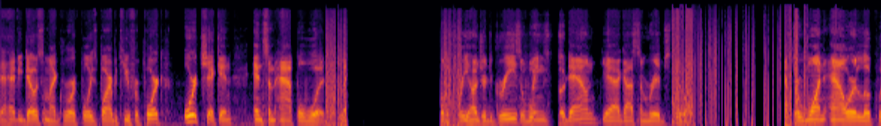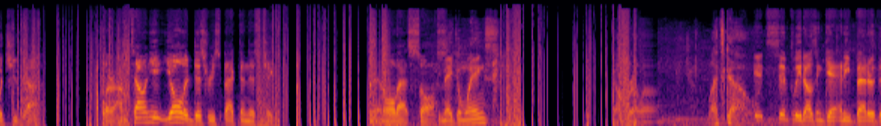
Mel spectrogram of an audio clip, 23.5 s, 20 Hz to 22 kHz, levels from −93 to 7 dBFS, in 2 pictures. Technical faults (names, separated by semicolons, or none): intermittent contact; short concealed packet loss; burst of packet loss; long network dropout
